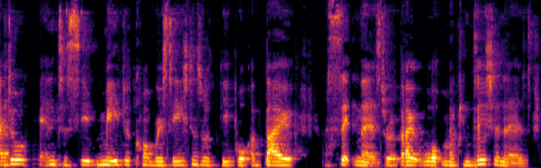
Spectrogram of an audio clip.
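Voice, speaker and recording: Fairly even in intonation, a woman speaks at a fairly low pitch, with noticeable background noise. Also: fairly quick pace. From Scotland. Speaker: intuitive healer and empowerment coach. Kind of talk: interview answer. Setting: video call.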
